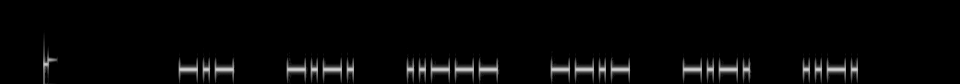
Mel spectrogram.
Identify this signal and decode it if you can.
Morse code, heard as a keyed tone, about 21 wpm, spaced as for 11 wpm, 700 Hz. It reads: KC2QCF
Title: USA Call Signs - 3x Character Spacing - 20wpm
